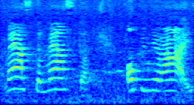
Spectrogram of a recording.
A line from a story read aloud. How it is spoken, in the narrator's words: The harp called out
